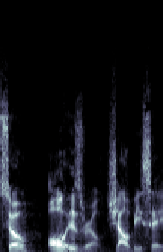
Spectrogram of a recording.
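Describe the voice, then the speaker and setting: Against a quiet background, a man's fairly high, bright, sharp voice carries vocal fry and lively intonation. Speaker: scripture reader. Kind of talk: reading scripture aloud. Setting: church.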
